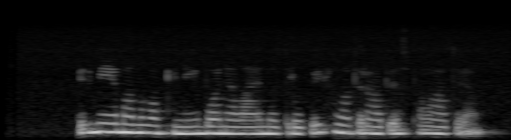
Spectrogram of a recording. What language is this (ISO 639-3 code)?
lit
